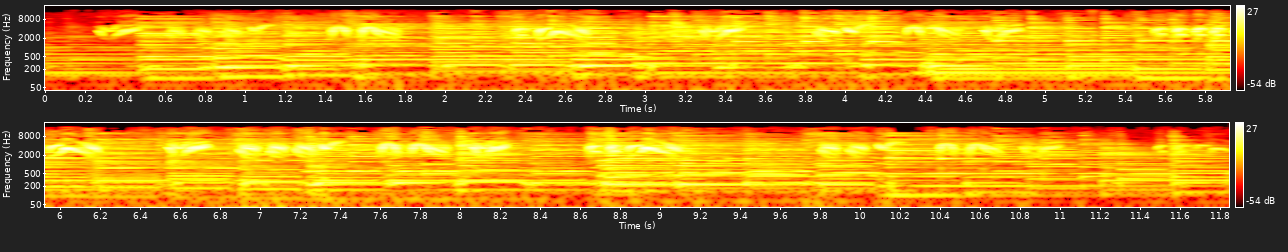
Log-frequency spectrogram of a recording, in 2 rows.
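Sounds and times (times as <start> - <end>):
forest birds trilling and chirping: 0.0 - 11.8
instrumental music: 0.0 - 11.8.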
